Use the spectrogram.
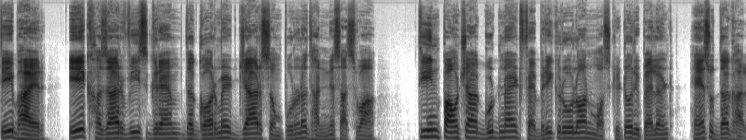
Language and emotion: Goan Konkani, neutral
